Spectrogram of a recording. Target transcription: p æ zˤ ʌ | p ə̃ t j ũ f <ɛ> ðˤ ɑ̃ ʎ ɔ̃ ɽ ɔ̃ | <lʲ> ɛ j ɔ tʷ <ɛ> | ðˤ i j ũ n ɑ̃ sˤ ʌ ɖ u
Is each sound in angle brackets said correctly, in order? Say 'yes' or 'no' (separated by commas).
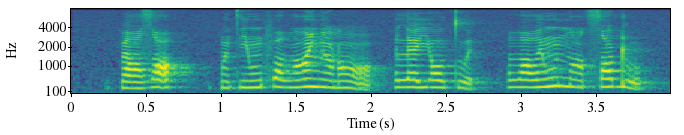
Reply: yes, no, no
